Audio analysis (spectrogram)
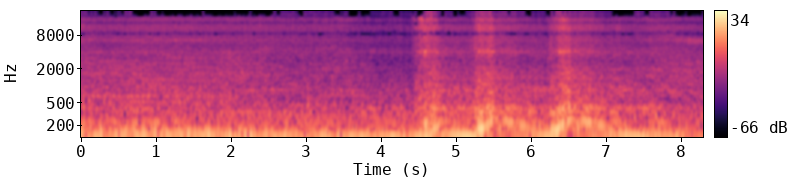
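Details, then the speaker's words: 1986 Ford Mustang GT, original-mile car, sat for a while; first start after adding about seven gallons of fuel and changing cap and rotor: lumpy, uneven idle with quick throttle blips, sounds like it's missing; still rough, cause unclear. "Uh-oh. Kind of sounds like it's messing though."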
